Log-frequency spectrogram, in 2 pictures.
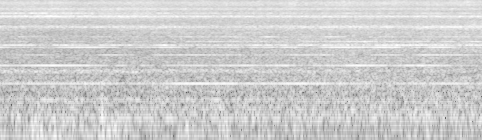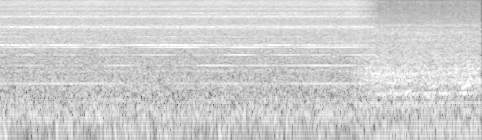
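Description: A jet engine whines steadily nearby.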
